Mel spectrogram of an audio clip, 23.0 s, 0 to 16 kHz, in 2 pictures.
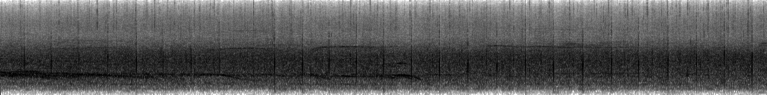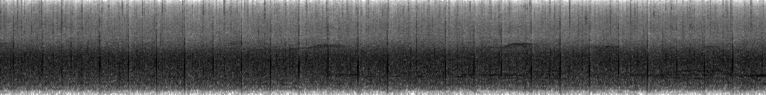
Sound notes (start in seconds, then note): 3.7 applause; 5.4 cheers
